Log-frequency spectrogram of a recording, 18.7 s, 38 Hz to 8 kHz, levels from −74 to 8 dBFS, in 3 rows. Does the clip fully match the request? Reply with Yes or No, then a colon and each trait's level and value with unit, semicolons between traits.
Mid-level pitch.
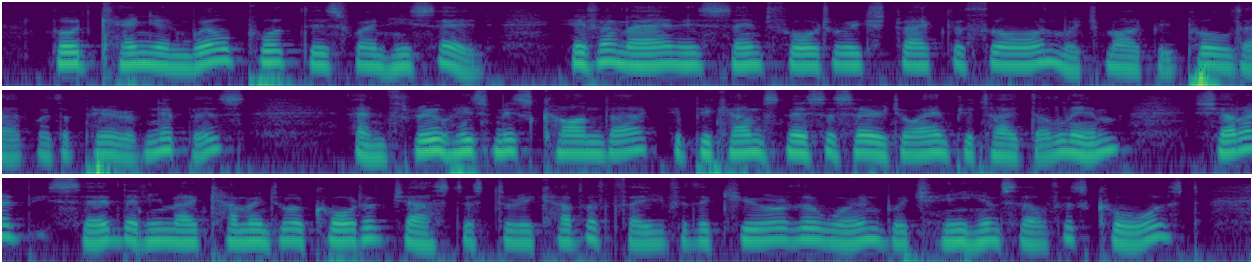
Yes: medium, 145 Hz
